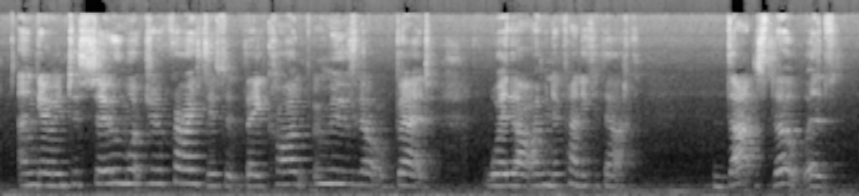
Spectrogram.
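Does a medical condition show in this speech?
Yes: cerebral palsy; relies on power chair, needs help with eating, drinking and all daily tasks, employs own staff team.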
